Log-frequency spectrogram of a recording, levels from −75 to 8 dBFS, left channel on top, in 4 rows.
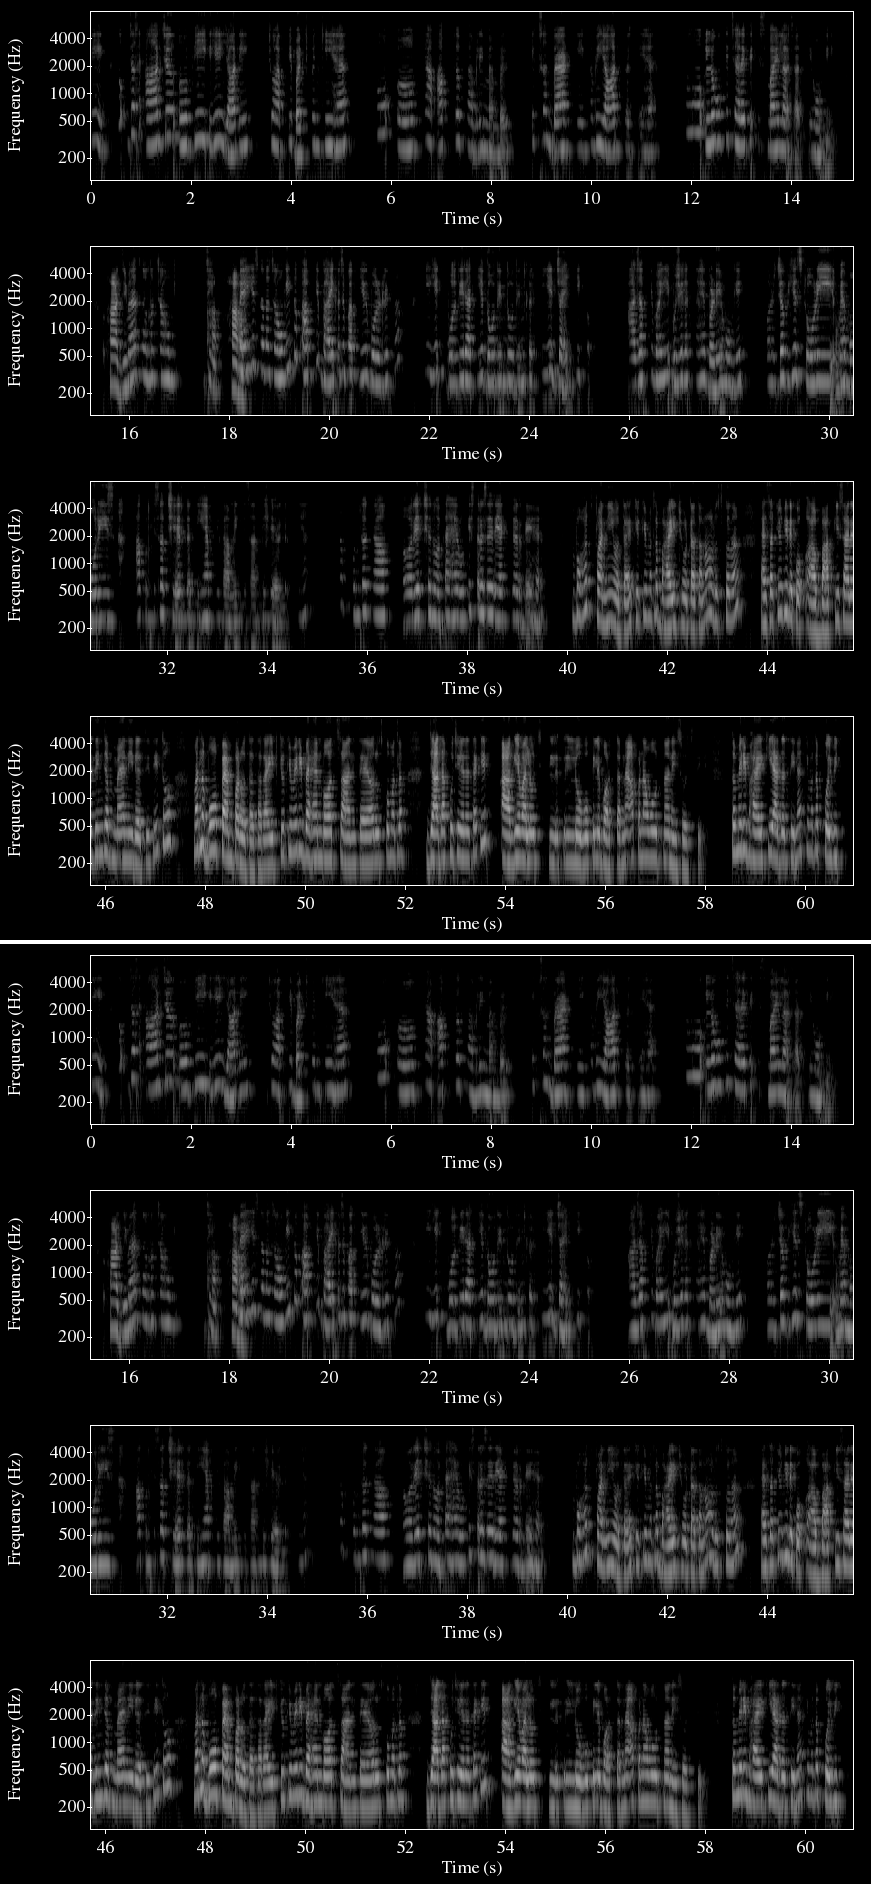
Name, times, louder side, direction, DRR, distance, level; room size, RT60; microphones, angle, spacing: voice 1, 0.6-3.2 3.6-5.1 5.7-8.3 9.0-11.3 11.9-14.8 15.9-17.0 17.5-17.7 18.1-21.4 21.9-25.0 26.0-28.3 28.8-34.3 34.6-34.8 35.5-36.4 36.7-39.5, left 3 dB, 65° left, 7 dB, 1.3 m, -43 dB
voice 2, 15.6-16.0 17.6-17.8 18.1-18.3 40.1-43.4 43.9-47.3 47.8-53.7 53.9-54.6 54.9-57.9 58.5-60.7, left 2 dB, 30° left, 8 dB, 0.8 m, -33 dB
11.0 x 9.3 x 2.4 m, 0.32 s
head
